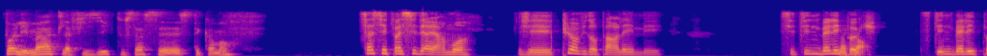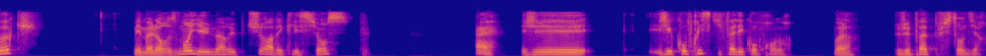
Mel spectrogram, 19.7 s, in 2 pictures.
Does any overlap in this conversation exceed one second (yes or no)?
no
